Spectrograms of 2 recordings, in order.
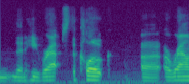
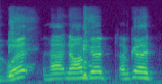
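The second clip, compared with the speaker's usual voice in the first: put-on groggy drunk voice; 7 semitones higher, 6 dB louder than usual. Drunk Xander waking up.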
